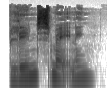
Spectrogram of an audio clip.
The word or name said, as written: blindsmagning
